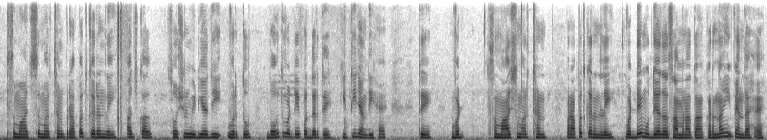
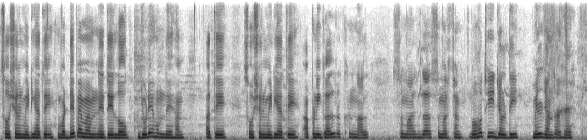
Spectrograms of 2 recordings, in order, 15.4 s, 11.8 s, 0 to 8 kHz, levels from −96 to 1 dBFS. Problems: none marked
